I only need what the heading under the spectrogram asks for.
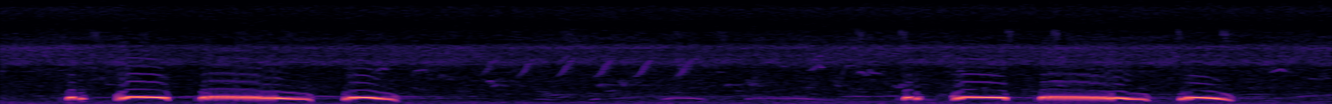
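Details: Actively singing spotted dove gives two cooing phrases separated by a pause of about two and a half seconds, each a stutter, level coo, long falling rolled coo and curved end note; soft high chirps from other birds between.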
